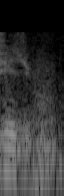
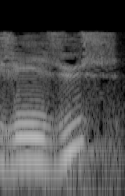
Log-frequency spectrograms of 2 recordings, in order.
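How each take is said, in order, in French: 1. Le s final est muet. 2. Le s final se prononce.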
